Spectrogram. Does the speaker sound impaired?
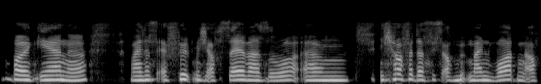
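Yes: cleft palate; congenital.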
